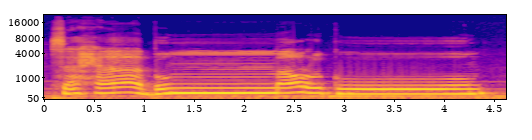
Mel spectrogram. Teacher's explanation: را کو ہم پورا پڑھیں گے کیونکہ را ساکن سے پہلے زبر ہے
